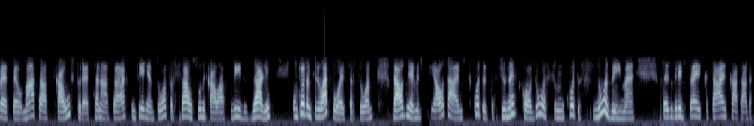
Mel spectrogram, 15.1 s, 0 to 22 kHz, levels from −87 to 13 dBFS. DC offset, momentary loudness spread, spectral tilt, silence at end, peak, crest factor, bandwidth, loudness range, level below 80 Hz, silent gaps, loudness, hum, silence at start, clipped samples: under 0.1%; 12 LU; -7.5 dB/octave; 0.05 s; 0 dBFS; 22 dB; 4 kHz; 4 LU; -64 dBFS; none; -22 LUFS; none; 0 s; under 0.1%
